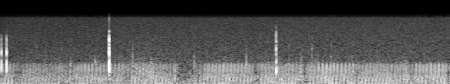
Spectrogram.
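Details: Domestic cat purring steadily, a low pulsing rumble broken by a few sharp clicks and taps.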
